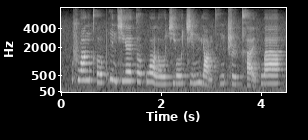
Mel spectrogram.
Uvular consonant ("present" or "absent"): absent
